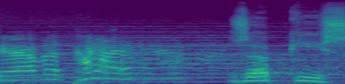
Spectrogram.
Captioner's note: players talking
